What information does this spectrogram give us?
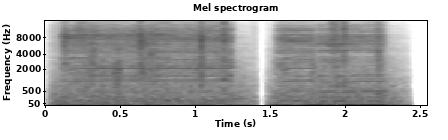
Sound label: vend mach bill feed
